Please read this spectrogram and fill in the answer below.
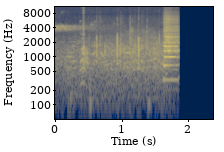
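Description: Basketball game sounds: a high shrill tone at the start, then ball bounces and scattered shoe squeaks on the hardwood. Near the end a loud buzzer-like horn sounds briefly and cuts off abruptly.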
